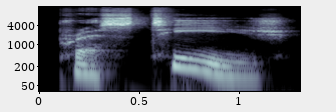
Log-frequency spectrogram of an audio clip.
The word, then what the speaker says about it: prestige: Instead, native speakers say prestige, finishing with the same sound you hear in measure.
